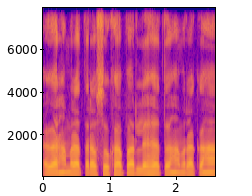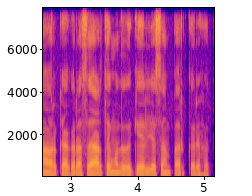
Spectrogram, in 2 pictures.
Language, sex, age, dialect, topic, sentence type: Magahi, male, 25-30, Southern, agriculture, question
